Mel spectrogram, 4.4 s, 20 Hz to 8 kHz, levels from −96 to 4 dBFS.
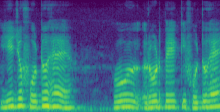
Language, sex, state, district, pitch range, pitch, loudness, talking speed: Hindi, male, Gujarat, Valsad, 145-170 Hz, 160 Hz, -15 LUFS, 135 wpm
